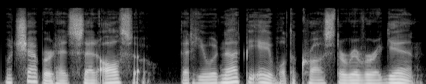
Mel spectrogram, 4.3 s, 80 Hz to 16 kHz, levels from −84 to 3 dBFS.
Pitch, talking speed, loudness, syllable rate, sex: 110 Hz, 225 wpm, -16 LUFS, 5.3 syllables/s, male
